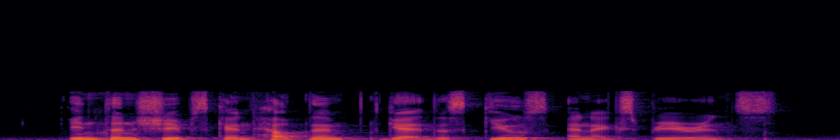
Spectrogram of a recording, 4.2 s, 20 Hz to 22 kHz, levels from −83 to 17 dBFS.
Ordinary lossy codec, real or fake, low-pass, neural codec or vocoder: none; real; none; none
